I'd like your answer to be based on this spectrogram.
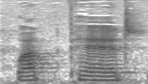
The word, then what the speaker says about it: Wattpad: Und ähm, da hatte ich dann ganz lange Zeit Wetpad. Kennst du das? Wetpad? Also, also W-A-T-T, also What, What Wattpad, Wattpad ja, spricht man nee, so keine aus.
